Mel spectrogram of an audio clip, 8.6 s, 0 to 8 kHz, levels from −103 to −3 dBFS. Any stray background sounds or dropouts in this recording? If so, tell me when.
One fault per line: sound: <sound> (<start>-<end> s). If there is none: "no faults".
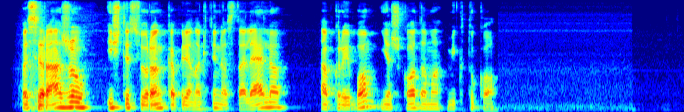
no faults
